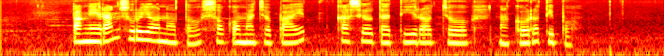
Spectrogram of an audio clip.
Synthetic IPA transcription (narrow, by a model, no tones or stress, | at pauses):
paŋeɾansuɾjɔnɔt̪ɔsɔkɔmad̥ʒ̥ɔ̤paɪt̪̚kasɪld̪̥ä̤d̪̥i̤ɾɔd̥ʒ̥ɔ̤naɡ̥ɔ̤ɾɔd̪̥ipɔ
